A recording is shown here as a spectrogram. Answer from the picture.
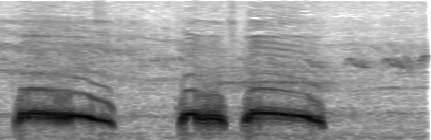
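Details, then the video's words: Spotted dove call for luring wild birds: one long, steady coo gently falling at the end, then a short note and another long falling coo. "Cu Gáy Thúc Gù Gáy Cực Phê Kích Mồi Tập Bổi Quá Hay"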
